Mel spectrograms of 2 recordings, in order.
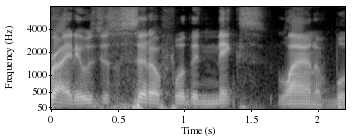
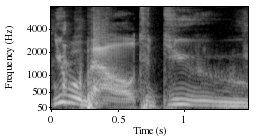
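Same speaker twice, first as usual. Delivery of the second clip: slow regal villain voice, lightly metallic; 4 semitones higher, slower than usual. Retold or imitated. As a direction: intone it like a robotic tyrant. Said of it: "with, like, a metallic voice".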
